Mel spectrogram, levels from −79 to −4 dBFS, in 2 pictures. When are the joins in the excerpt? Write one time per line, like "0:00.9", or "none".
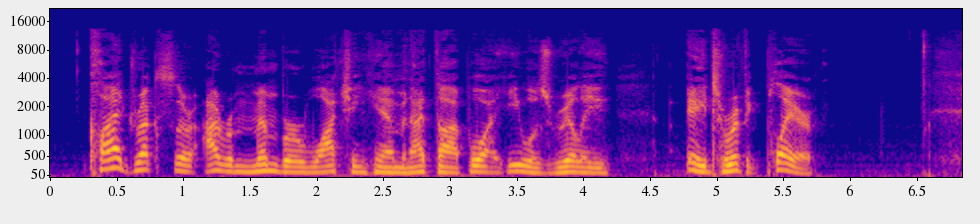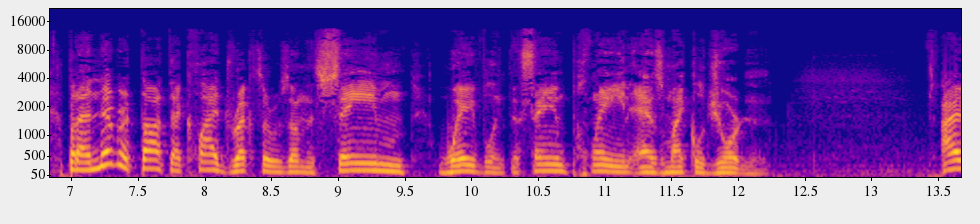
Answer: none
